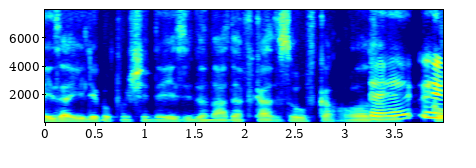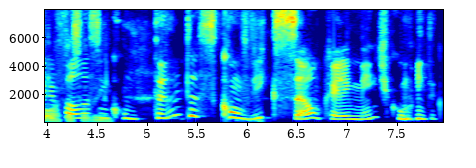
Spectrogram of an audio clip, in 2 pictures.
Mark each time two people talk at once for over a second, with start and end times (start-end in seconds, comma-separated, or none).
3.3-4.7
